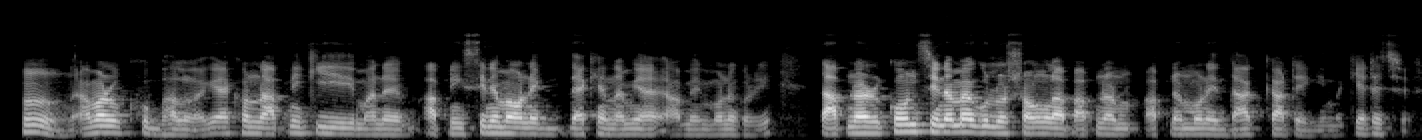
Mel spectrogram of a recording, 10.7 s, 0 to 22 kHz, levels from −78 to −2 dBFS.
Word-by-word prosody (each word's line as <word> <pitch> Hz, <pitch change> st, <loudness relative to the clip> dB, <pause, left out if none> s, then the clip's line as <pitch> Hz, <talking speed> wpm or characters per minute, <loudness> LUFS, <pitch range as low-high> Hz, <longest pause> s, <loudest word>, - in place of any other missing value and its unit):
হুম 165 Hz, -2 st, 0 dB, 0.3 s
আমারও 150 Hz, 0 st, +5 dB
খুব 145 Hz, -, -8 dB
ভালো 115 Hz, -1 st, -3 dB
লাগে। 110 Hz, +6 st, -7 dB
এখন 145 Hz, +1 st, -4 dB, 0.2 s
আপনি 125 Hz, +4 st, -8 dB
কি 145 Hz, -, -6 dB, 0.3 s
মানে, 115 Hz, 0 st, -3 dB, 0.3 s
আপনি 130 Hz, -, -7 dB, 0.2 s
সিনেমা 145 Hz, -2 st, +3 dB
অনেক 130 Hz, -1 st, -1 dB, 0.2 s
দেখেন 120 Hz, 0 st, -2 dB
আমি 120 Hz, -, -6 dB, 0.3 s
আমি 110 Hz, 0 st, -9 dB, 0.2 s
মনে 115 Hz, 0 st, -5 dB
করি। 110 Hz, 0 st, -14 dB, 0.4 s
তা -, -, +2 dB
আপনার 140 Hz, 0 st, +7 dB, 0.2 s
কোন 170 Hz, 0 st, +6 dB
সিনেমাগুলোর 160 Hz, -3 st, +5 dB
সংলাপ 135 Hz, -2 st, +4 dB
আপনার 125 Hz, 0 st, -4 dB, 0.3 s
আপনার 120 Hz, -, -7 dB
মনে 120 Hz, -1 st, -1 dB, 0.2 s
দাগ -, -, -1 dB
কাটে, -, -, -3 dB
কিংবা 105 Hz, 0 st, -20 dB
কেটেছে? 125 Hz, 0 st, -9 dB
130 Hz, 165 wpm, -22 LUFS, 120-150 Hz, 0.4 s, আপনার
